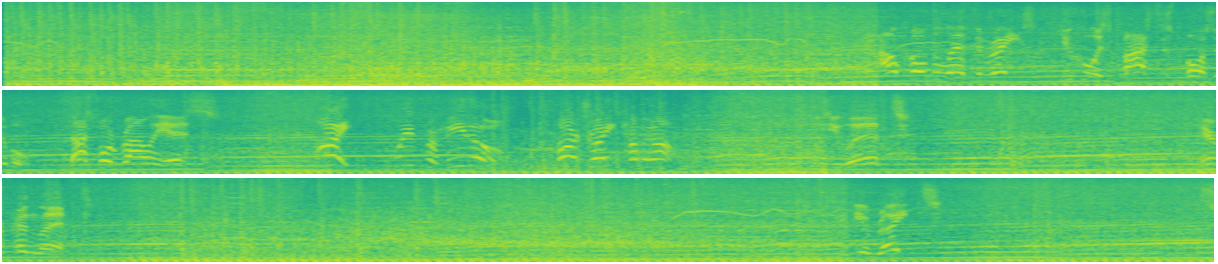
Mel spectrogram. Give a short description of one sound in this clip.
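A rally car engine revs hard and climbs through the gears.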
